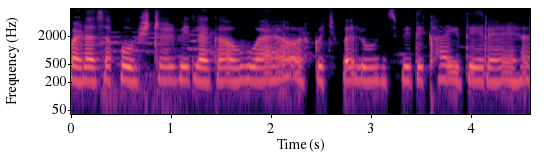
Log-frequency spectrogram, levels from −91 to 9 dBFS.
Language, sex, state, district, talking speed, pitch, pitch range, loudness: Hindi, female, Uttar Pradesh, Etah, 195 wpm, 215 Hz, 210-225 Hz, -27 LUFS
